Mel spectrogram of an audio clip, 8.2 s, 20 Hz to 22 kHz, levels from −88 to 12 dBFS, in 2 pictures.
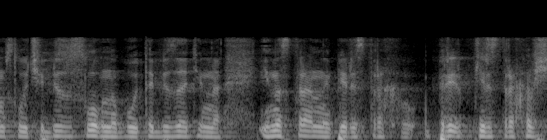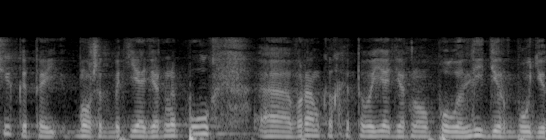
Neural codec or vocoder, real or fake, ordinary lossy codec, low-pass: none; real; AAC, 32 kbps; 7.2 kHz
